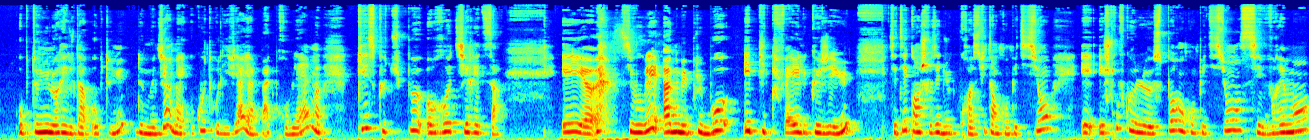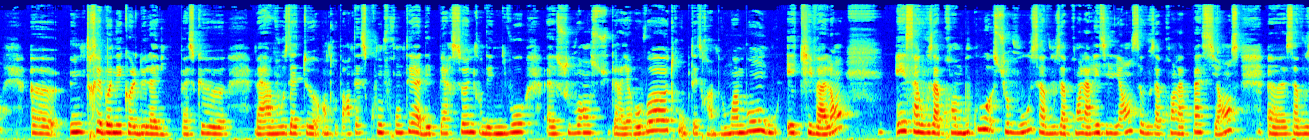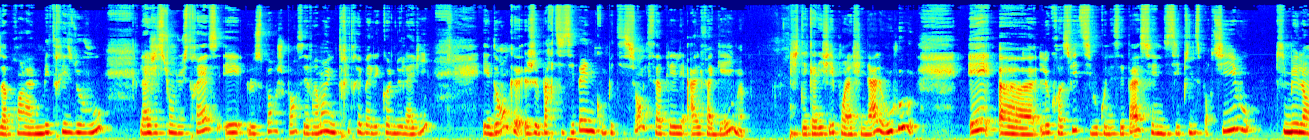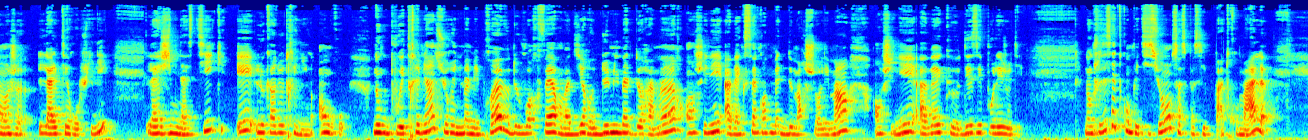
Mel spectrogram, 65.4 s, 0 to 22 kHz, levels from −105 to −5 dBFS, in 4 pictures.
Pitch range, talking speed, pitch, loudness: 195-240 Hz, 205 wpm, 215 Hz, -21 LUFS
